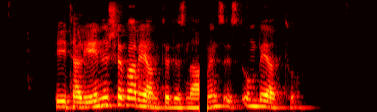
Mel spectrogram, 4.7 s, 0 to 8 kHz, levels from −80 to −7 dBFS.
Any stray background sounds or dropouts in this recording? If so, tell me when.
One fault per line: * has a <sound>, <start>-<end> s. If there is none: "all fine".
* has a dropout, 2.5-2.6 s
